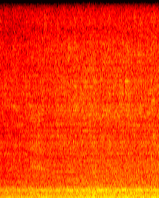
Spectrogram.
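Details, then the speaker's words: Jeep Wrangler after fixing a no-crank, no-communication fault; a crankshaft position sensor code is present: smooth even idle with a steady low rumble and no misses while warming up. "Key on. Yep, it sounds good. You got the fuel pump. Yeah. We'll let it run, warm up a little bit."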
